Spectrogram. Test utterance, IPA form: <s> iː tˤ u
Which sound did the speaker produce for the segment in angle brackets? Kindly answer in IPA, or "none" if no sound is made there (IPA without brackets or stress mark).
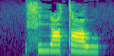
s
